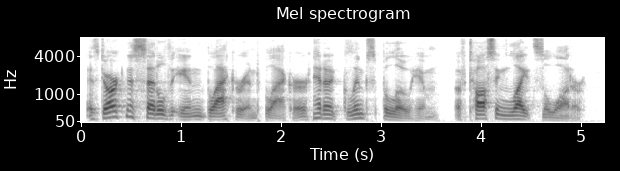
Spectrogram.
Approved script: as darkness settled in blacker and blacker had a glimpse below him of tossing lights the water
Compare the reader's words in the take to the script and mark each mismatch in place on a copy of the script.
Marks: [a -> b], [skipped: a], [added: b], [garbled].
as darkness settled in blacker and blacker had a glimpse below him of tossing lights the water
